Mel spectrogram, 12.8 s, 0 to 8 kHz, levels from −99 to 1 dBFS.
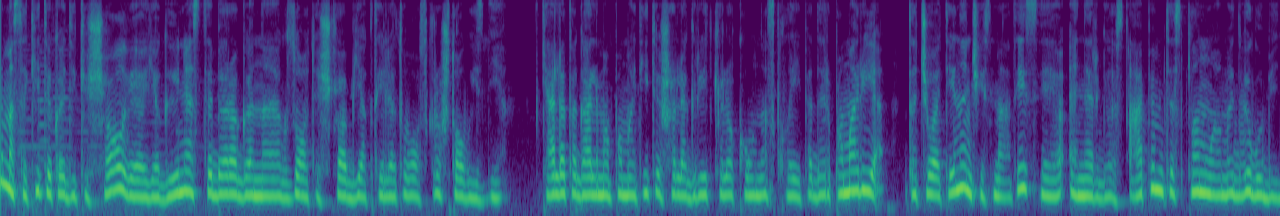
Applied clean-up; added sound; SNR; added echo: none; none; none; none.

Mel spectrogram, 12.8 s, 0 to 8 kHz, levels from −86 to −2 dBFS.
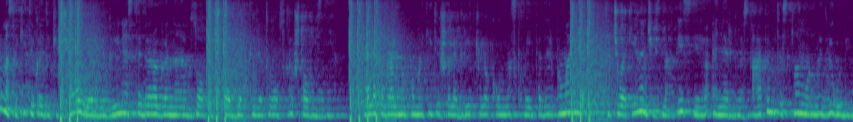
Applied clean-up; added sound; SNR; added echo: none; Gunshot, gunfire; 9 dB; reverberation time 1.6 s.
